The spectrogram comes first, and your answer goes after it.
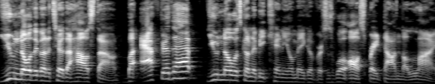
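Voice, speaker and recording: Hardly pausing, a man of medium pitch talks at a fairly quick pace with very wide pitch swings and vocal fry. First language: not English. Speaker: podcast co-host. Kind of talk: casual chat. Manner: animated.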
